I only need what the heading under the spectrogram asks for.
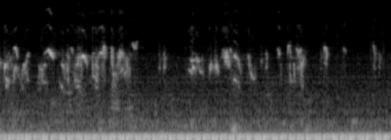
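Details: Zebra finches living in an aviary give rapid, high, chirpy calls in quick bursts over a steady low hum.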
